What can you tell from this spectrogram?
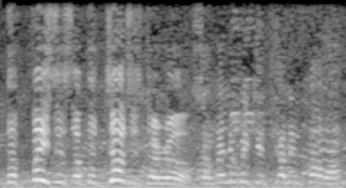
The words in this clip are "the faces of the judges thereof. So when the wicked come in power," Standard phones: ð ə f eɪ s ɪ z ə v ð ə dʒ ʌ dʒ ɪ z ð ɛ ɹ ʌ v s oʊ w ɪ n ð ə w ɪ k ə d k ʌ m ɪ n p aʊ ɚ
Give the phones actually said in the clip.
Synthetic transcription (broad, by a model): ð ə f eɪ s ɪ z ə v ð ə dʒ ʌ dʒ ɪ z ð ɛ ɹ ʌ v s oʊ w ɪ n ð ə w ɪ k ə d k ʌ m ɪ n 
